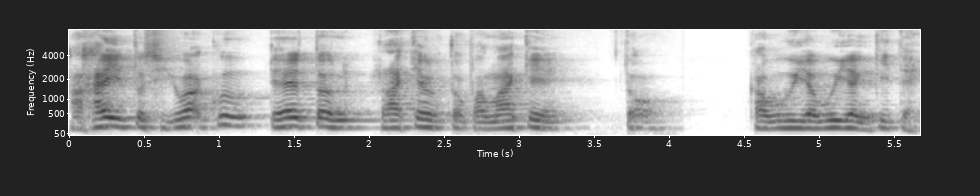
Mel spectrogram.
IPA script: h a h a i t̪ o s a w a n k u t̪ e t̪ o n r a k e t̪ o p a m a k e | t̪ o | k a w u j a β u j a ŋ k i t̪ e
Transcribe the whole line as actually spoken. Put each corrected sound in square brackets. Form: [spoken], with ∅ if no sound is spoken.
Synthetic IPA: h a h a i t̪ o s [i] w a [∅] k u t̪ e t̪ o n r a k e t̪ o p a m a k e | t̪ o | k a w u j a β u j a ŋ k i t̪ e

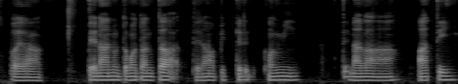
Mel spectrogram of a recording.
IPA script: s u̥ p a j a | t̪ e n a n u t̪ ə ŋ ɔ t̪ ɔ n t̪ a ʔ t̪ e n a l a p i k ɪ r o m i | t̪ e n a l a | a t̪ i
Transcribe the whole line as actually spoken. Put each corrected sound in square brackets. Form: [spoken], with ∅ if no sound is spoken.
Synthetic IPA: s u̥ p a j a | t̪ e n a n u t̪ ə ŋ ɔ t̪ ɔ n t̪ a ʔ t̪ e n a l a p i k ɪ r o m i | t̪ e n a l a | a t̪ i

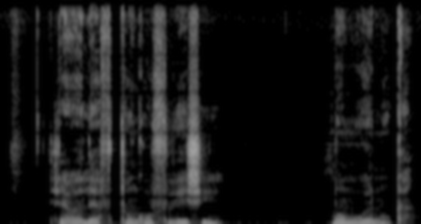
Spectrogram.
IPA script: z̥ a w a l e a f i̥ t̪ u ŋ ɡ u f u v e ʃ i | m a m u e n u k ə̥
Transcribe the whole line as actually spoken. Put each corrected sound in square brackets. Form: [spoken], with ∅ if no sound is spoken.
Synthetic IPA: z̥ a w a l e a f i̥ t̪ u ŋ ɡ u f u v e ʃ i | m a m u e n u k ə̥

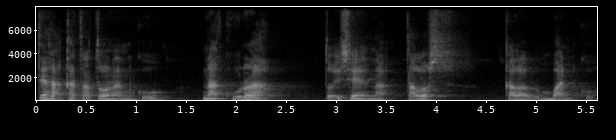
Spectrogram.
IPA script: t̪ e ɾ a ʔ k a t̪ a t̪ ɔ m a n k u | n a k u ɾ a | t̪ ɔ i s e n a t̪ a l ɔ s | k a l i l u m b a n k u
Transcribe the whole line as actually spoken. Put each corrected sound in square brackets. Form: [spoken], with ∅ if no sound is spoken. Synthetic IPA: t̪ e ɾ a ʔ k a t̪ a t̪ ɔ [n] a n k u | n a k u ɾ a | t̪ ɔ i s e n a t̪ a l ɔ s | k a l [a] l u m b a n k u

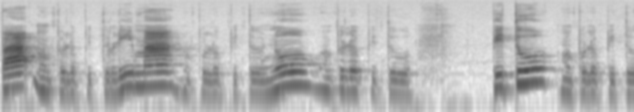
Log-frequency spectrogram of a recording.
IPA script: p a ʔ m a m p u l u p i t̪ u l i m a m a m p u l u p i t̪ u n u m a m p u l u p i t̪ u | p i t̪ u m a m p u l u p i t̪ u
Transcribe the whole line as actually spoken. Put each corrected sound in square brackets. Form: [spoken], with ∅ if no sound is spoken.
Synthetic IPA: p a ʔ m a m p u l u p i t̪ u l i m a m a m p u l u p i t̪ u n u m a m p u l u p i t̪ u | p i t̪ u m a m p u l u p i t̪ u

